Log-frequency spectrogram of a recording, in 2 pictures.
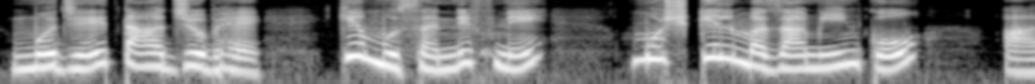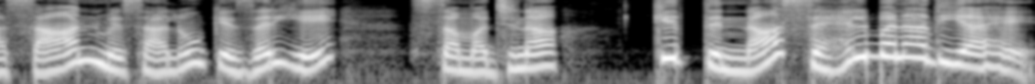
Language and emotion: Urdu, surprised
